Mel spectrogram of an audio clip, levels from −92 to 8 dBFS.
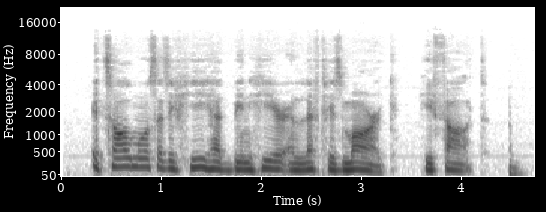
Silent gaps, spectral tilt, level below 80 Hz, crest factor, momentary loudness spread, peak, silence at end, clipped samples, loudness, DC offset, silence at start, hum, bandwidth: none; -7.5 dB/octave; -52 dBFS; 16 dB; 9 LU; -10 dBFS; 0.15 s; under 0.1%; -25 LUFS; under 0.1%; 0.3 s; none; 12 kHz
